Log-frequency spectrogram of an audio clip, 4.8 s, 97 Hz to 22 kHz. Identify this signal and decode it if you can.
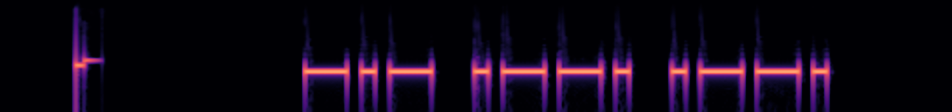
Morse code, heard as a keyed tone, about 17 wpm, 700 Hz. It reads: KPP
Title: USA Call Sign Postfixes - 3 Letters 17wpm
